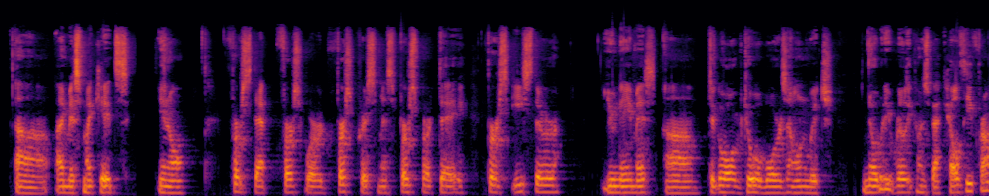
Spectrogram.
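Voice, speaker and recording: In a Newfoundland accent, a man speaks at a moderate pace and medium pitch, with a dry, close sound with no echo. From Newfoundland, Canada. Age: 30s. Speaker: military veteran and father. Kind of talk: podcast interview.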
